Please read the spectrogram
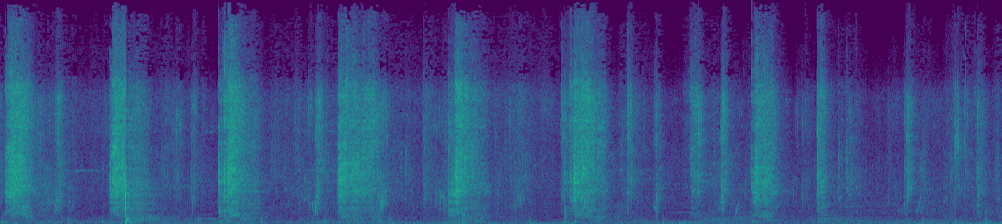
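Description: Long-handled barn scraper raking and scraping through sand bedding in cow cubicles, in rasping strokes about once a second, over a faint steady low hum.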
